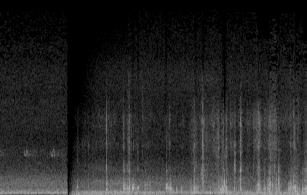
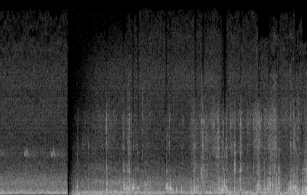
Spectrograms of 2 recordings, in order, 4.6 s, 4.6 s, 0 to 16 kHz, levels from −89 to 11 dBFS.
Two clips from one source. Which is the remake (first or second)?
second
